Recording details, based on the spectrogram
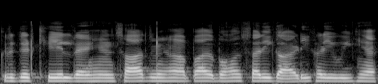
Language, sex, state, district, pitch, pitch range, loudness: Hindi, male, Madhya Pradesh, Umaria, 155 Hz, 150-155 Hz, -15 LUFS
